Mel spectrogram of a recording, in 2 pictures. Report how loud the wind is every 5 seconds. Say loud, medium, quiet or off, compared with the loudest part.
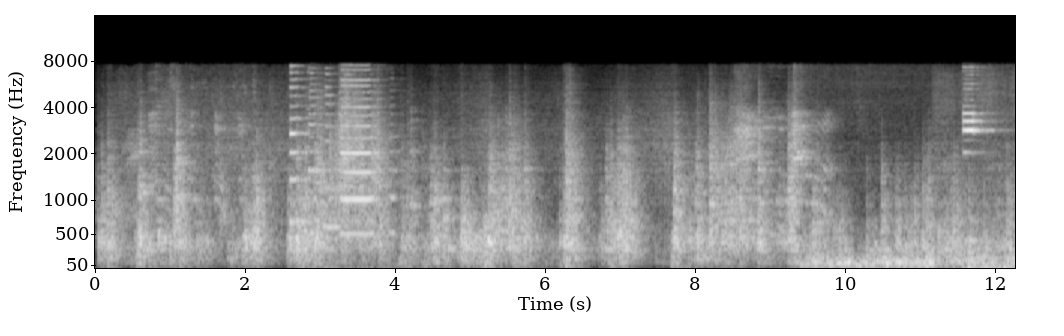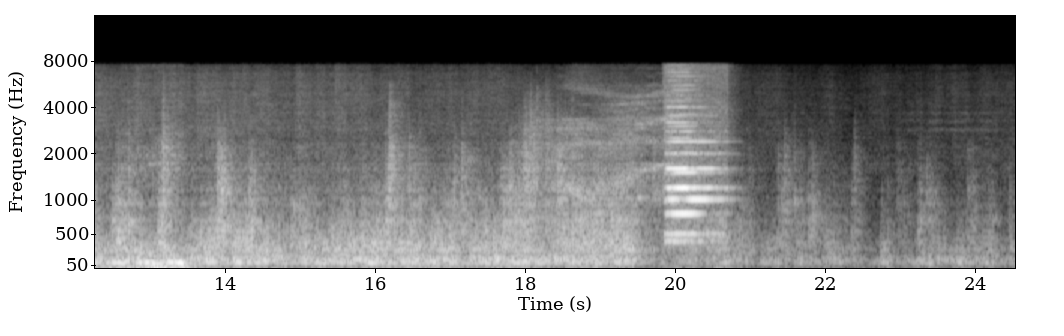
loud, loud, loud, loud, quiet.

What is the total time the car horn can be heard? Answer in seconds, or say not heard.
4 s.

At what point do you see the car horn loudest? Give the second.
20 s.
